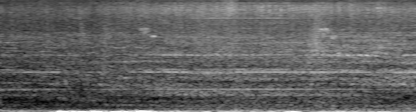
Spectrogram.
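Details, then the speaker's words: Propex blown-air gas heater in a campervan after strip-down and fan repair: steady fan whir with soft even burner rush after the click of ignition, warm air produced; running normally. "So there's fan and there's gas, and I just heard it click in light."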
